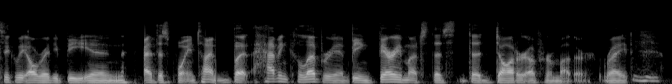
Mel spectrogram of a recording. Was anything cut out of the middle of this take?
yes; 3 cuts; at 1.3 s, 2.2 s, 3.4 s

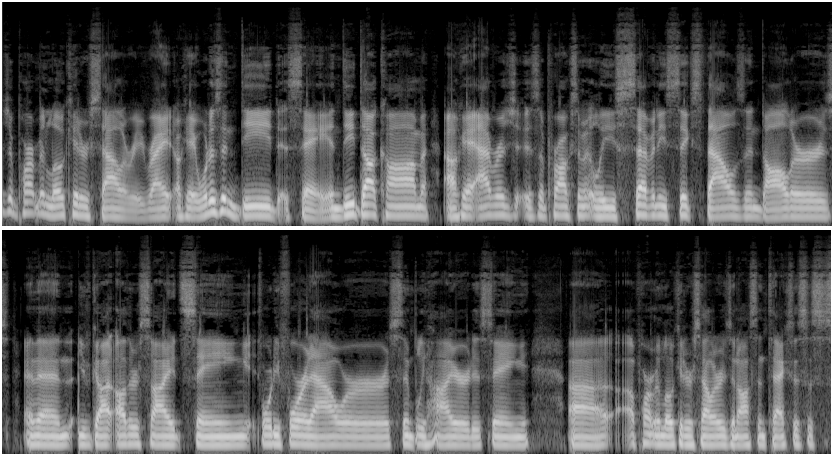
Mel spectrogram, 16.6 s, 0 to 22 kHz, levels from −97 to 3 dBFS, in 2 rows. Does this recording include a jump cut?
no; 0 cuts

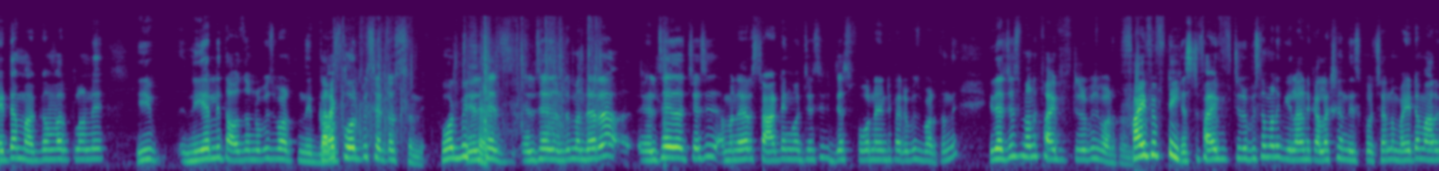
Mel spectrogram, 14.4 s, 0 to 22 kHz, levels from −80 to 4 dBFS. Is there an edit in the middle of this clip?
yes; 1 cut; at 3.4 s

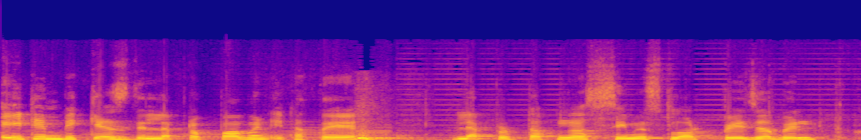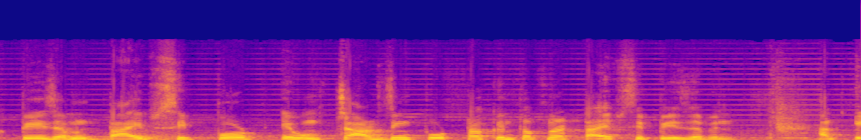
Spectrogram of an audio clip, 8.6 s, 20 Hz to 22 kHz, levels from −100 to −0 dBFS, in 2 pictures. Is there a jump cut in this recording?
yes; 1 cut; at 2.1 s

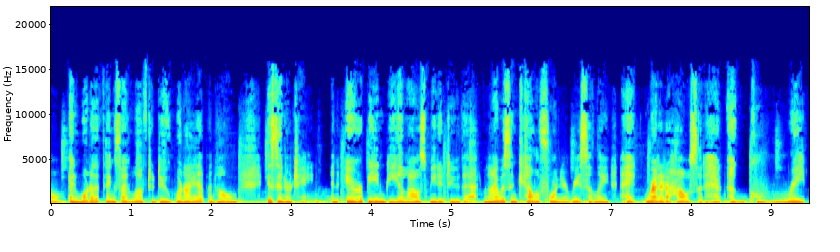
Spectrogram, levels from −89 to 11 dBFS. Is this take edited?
no; 0 cuts

